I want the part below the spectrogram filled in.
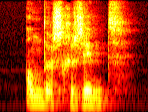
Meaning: dissident, dissenting, having a different mindset
- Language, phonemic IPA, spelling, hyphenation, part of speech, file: Dutch, /ˌɑn.dərs.xəˈzɪnt/, andersgezind, an‧ders‧ge‧zind, adjective, Nl-andersgezind.ogg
